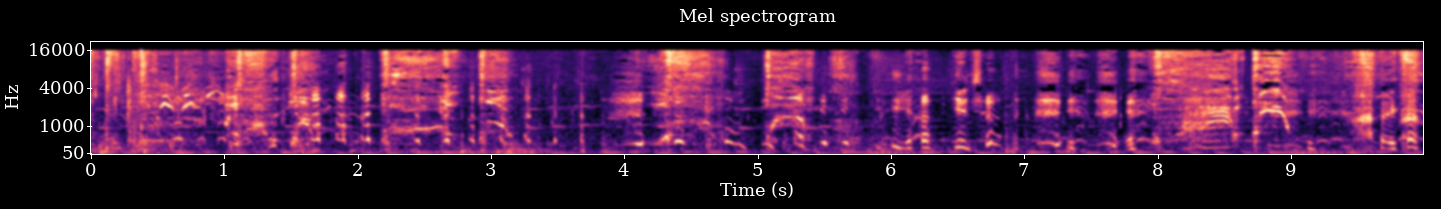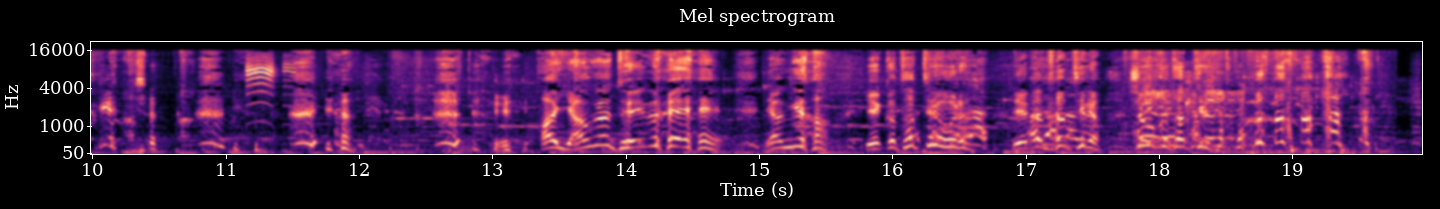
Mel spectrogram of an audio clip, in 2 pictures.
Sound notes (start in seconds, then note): 3.9 vomiting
